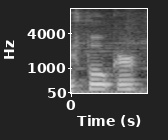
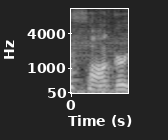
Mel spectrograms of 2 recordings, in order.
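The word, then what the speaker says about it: Fokker: around him there's Roy fulker or fauler if you prefer the matross pronunciation who's the leader of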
